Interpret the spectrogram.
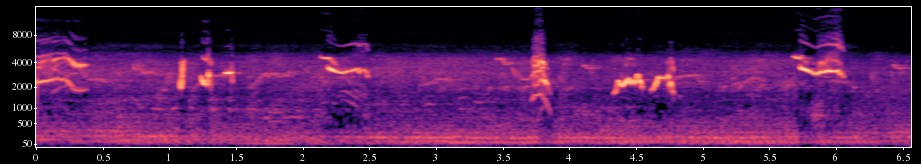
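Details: Oriental magpie-robin (kacer) song, played to coax reluctant birds into singing: short, varied whistled phrases with slurred, warbling notes and sharp upsweeps, delivered in bursts roughly every one to two seconds, with quiet pauses and a faint low background hum.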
